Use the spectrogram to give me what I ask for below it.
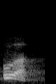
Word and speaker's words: bourse: ये जो आप बात कर रही हैं बोर्ड्स की, जिसे अंग्रेजी में BOURSE लिखा जाता है, लेकिन ये एक फ्रेंच वर्ड है जिसका उच्चारण है बुआ, और इसका मतलब होता है एक स्टॉक मार्केट, एक मार्केट प्लेस।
